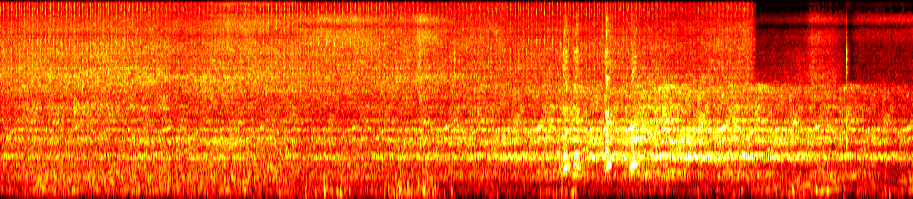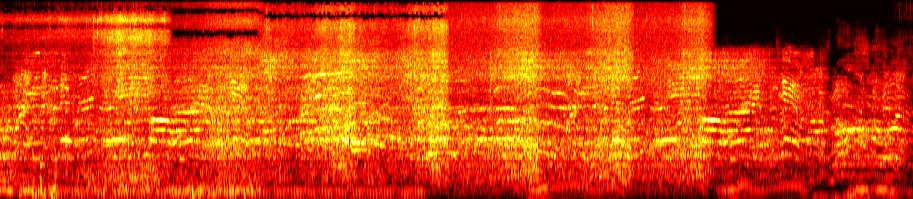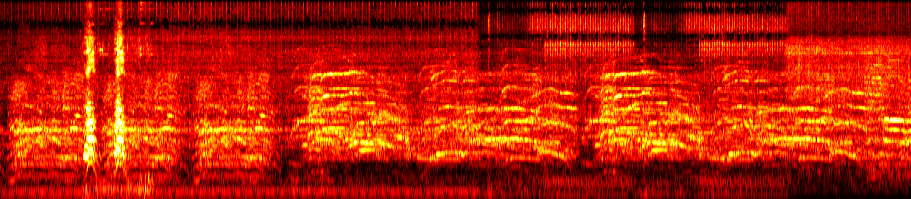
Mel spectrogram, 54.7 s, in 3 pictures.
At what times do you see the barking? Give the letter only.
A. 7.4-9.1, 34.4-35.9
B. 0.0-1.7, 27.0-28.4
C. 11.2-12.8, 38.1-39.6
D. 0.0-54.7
C.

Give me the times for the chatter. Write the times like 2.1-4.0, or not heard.
0.0-54.7.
